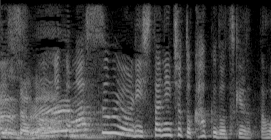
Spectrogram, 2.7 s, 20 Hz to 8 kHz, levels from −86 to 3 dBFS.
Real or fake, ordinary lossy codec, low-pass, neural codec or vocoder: real; none; none; none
